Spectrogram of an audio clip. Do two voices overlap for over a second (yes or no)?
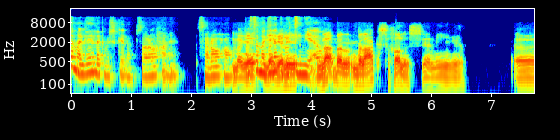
yes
